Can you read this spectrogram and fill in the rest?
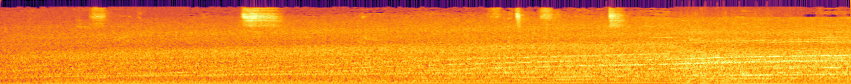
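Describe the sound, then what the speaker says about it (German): A city bus engine in the OMSI bus simulator game, set in Berlin-Spandau, runs as a steady deep rumble that builds slightly in loudness over several seconds, heard alone without talk. "Schmeißen den Motor an"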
